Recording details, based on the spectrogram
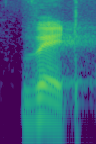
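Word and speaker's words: weight: जी एच अक्षर silent तब रहता है जब यह किसी वोवेल के ठीक बाद आता है। किसी स्वर के ठीक बाद आता है। देखिए यहां पर भी वोवेल यहां पर भी ओ यू और आई सारे क्या है? स्वर हैं। अगर स्वर के ठीक बाद जी एच आता है तो उसका उच्चारण नहीं किया जाता।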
